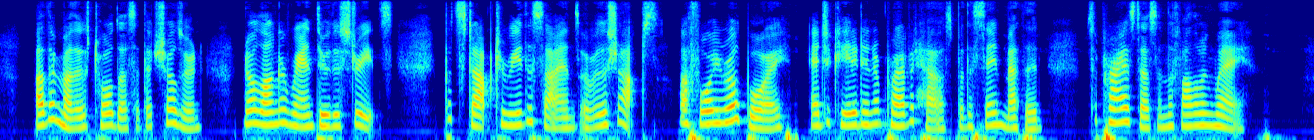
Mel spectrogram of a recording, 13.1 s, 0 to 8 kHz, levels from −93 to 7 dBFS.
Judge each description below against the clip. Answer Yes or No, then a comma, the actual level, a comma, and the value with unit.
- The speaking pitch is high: Yes, high, 210 Hz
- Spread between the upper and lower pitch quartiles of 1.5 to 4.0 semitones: No, average, 4.5 semitones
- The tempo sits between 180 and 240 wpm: Yes, average, 190 wpm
